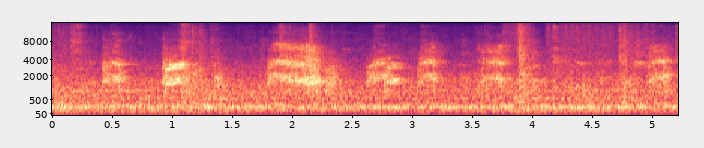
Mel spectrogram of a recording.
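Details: Indoor group of pet lineolated parakeets, one pushing in front of the camera among its companions; scattered short, squeaky chirps and squawks roughly every half second to second, set against a constant low electrical hum.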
